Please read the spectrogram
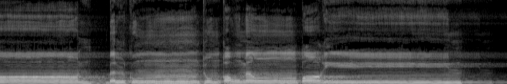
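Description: A man chanting a Quran recitation in Arabic, solo voice with no instruments, in several long phrases of held, ornamented notes separated by short breaths. The last note is held steadily for about three seconds and fades just before the end.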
